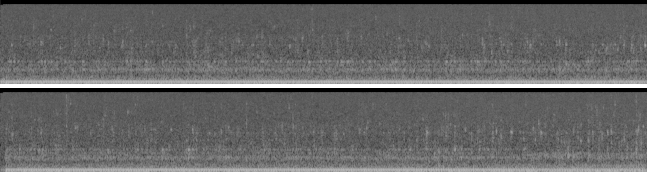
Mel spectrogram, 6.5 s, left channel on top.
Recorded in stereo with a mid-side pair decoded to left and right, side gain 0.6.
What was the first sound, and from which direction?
Only background noise.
